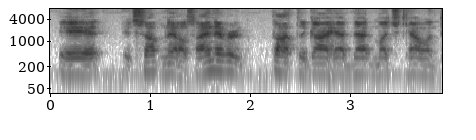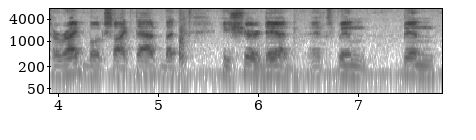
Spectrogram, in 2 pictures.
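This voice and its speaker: An older man tells stories about an old friend in a casual, folksy way. His tales ramble along with plenty of fillers and asides, and his voice sits at an ordinary middle pitch. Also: slight background noise. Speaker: friend giving a book endorsement. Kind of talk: casual storytelling.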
